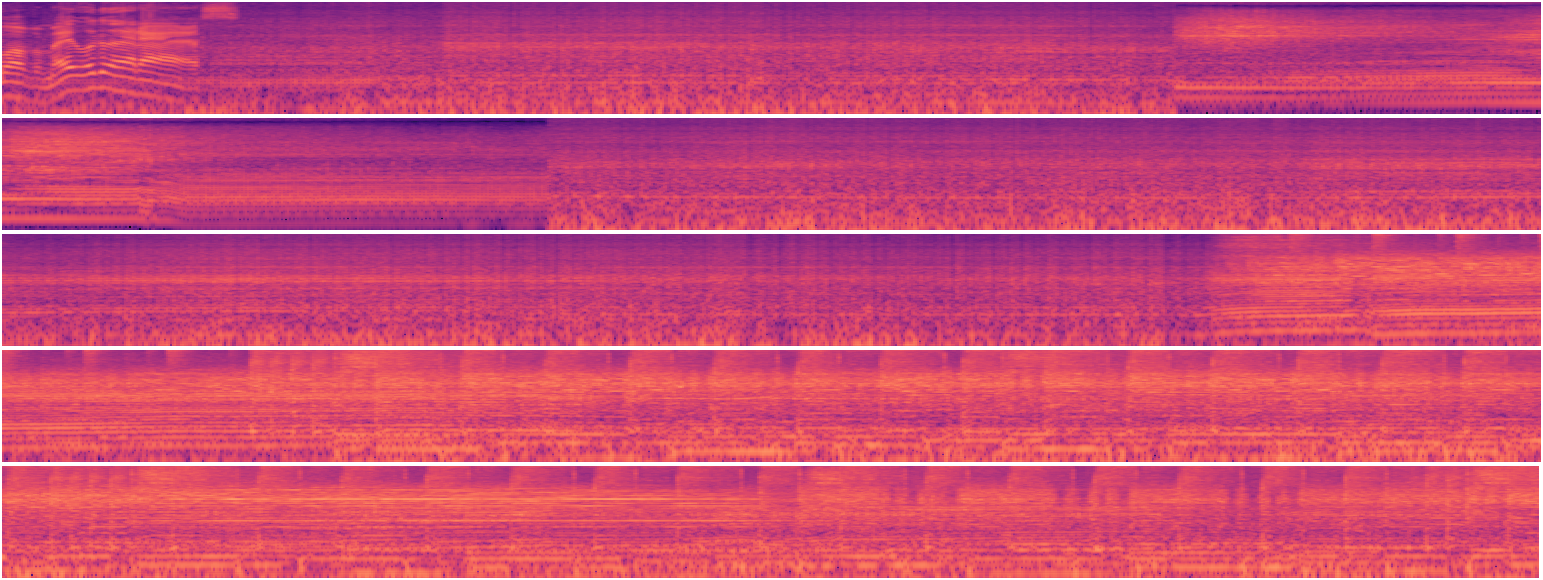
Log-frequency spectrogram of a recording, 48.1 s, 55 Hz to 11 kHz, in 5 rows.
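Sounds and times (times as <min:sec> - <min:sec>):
wind rushing over microphone: 0:00.0 - 0:11.4, 0:13.0 - 0:48.0
motorcycle engine: 0:00.0 - 0:48.0
guitar music: 0:06.1 - 0:12.0, 0:26.9 - 0:48.0.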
